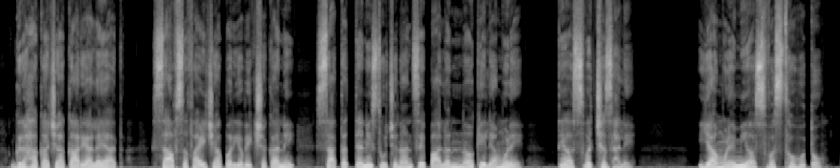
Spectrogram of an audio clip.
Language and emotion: Marathi, sad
